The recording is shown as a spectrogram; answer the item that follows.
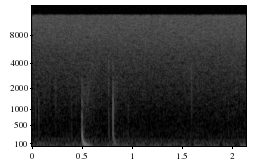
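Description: Steady low hum and hiss of an old optical film soundtrack, with two dull thumps, the first about half a second in and a softer one about a third of a second later.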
